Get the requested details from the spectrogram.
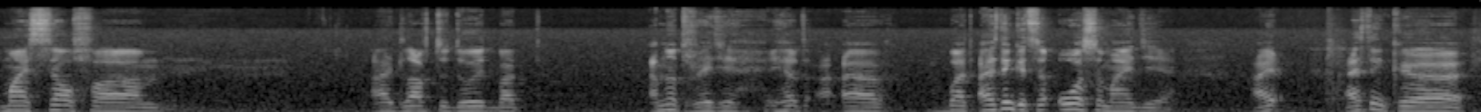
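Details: Adult man who has stammered all his life, managing it with prolonged speech and relaxation techniques; stammering (stuttering).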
